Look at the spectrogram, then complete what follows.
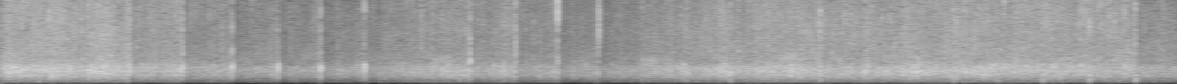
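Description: Congregation applauding: many people clapping, a dense, loud patter of claps that eases a little partway through and builds again.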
